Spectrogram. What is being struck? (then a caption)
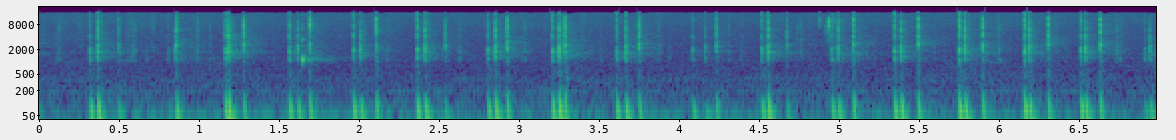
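Plastic toy dump truck. A medium lime-green hollow plastic toy dump truck with an empty tipper bed is tapped quickly with fingernails. The taps come as a fast, uneven run of short, dry clicks, each with a hollow low thump and a bright snap, dying away almost instantly.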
